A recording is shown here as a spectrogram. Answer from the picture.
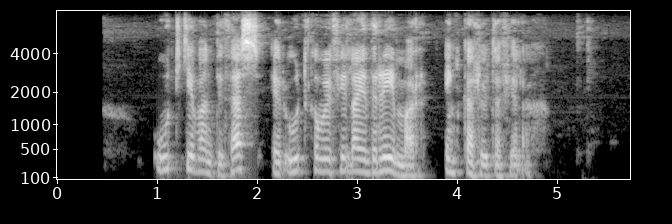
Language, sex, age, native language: Icelandic, male, 20-29, Icelandic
